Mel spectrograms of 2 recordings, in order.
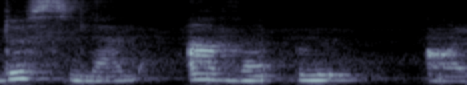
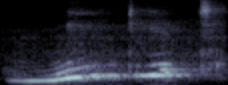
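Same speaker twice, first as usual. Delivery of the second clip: "immediate" said much higher and slowly, stress on "-me-"; high, slow stress demo; 11 semitones higher, slower than usual. Shown as a demonstration. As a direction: lift "immediate" high, leaning on "-me-". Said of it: "teacher models word stress". ("immediate" aigu et lent, accent sur "-me-")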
